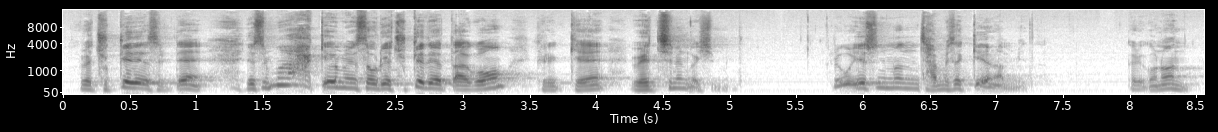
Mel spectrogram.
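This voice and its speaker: A male pastor delivering a conversational sermon. His fairly high voice rises and falls expressively. He often pauses on fillers and poses rhetorical questions. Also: creaky, mellow, breathy edge.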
